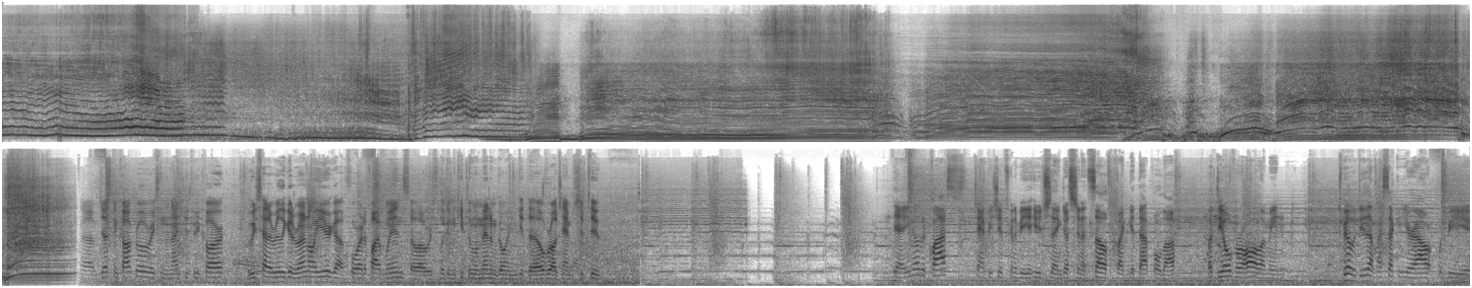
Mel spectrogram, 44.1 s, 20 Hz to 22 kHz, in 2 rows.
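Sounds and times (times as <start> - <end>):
cars passing by: 0.0 - 31.6
race car engines revving: 0.0 - 31.6, 35.3 - 44.0.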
